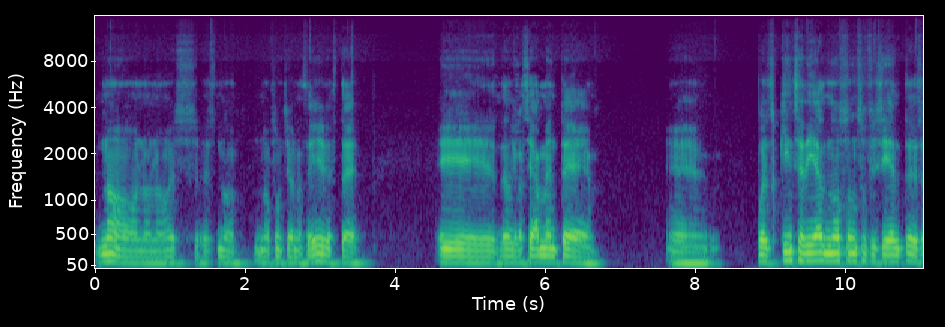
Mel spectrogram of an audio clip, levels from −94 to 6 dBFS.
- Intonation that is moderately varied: Yes, average, 3.4 semitones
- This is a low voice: Yes, very low, 90 Hz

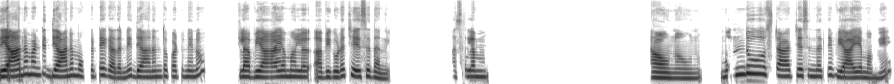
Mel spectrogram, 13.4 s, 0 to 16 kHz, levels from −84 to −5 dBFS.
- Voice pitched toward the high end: Yes, high, 235 Hz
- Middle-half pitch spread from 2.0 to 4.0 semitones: Yes, average, 2.7 semitones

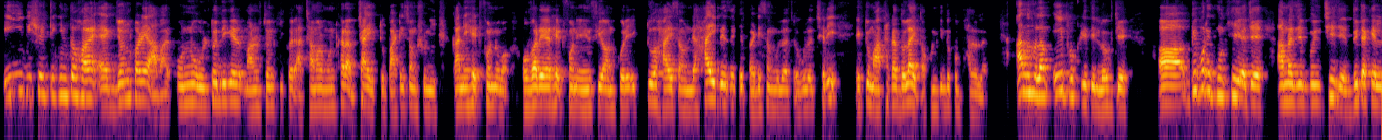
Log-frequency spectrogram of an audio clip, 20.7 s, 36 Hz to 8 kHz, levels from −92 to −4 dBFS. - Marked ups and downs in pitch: Yes, wide, 6.4 semitones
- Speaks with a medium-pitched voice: Yes, medium, 150 Hz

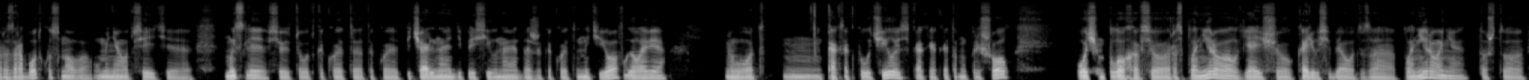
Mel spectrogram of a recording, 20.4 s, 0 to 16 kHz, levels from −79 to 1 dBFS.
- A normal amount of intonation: Yes, average, 3.6 semitones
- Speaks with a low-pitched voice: Yes, very low, 85 Hz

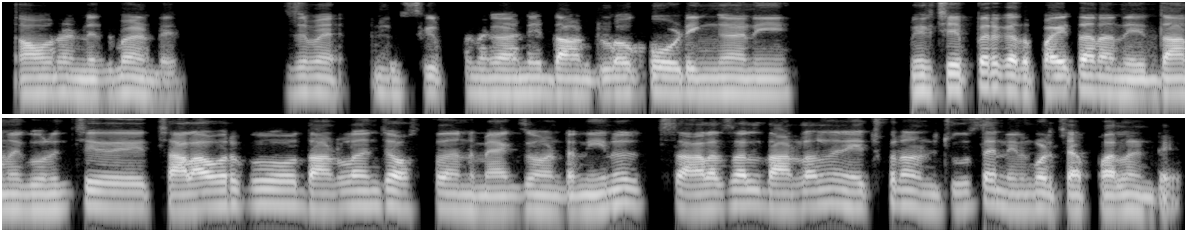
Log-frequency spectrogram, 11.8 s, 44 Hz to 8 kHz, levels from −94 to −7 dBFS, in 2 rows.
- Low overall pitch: Yes, low, 120 Hz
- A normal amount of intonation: No, narrow, 2.0 semitones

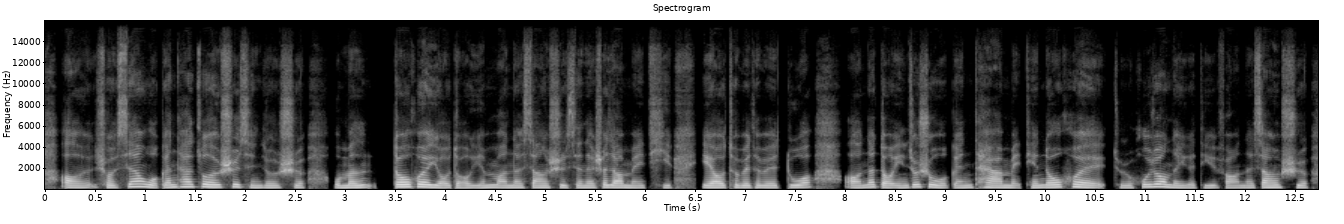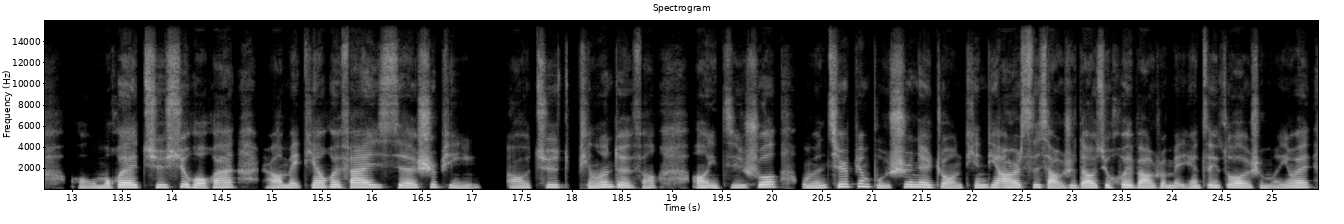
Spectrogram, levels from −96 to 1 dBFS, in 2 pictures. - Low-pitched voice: No, high, 195 Hz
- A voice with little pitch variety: Yes, narrow, 2.3 semitones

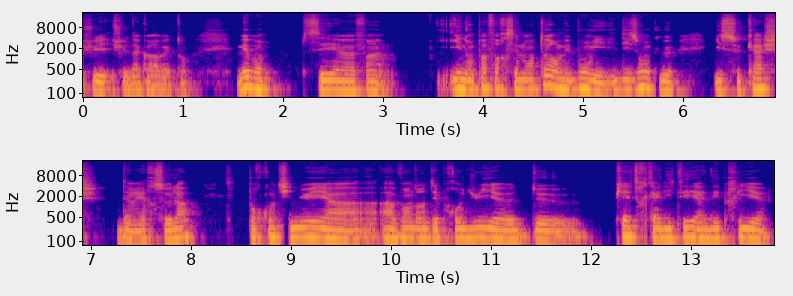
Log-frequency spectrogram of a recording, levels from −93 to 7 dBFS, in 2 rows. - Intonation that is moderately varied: No, narrow, 2.0 semitones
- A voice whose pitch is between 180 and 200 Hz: No, low, 120 Hz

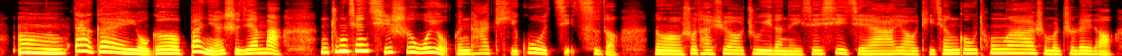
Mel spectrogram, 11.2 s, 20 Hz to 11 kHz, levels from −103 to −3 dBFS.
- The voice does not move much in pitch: No, average, 3.9 semitones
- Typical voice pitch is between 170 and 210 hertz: Yes, high, 200 Hz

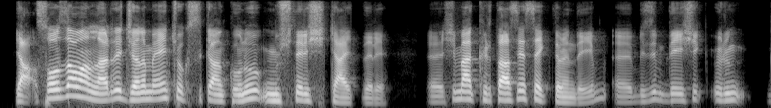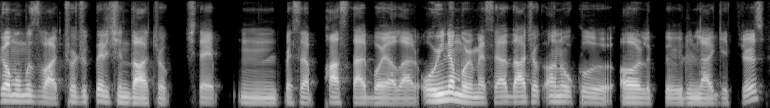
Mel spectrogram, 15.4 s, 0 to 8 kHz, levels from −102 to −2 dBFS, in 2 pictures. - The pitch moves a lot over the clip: Yes, wide, 6.9 semitones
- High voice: No, low, 120 Hz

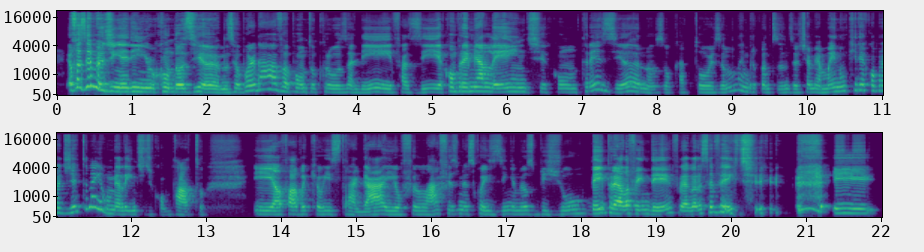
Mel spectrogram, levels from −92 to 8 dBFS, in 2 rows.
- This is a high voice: No, medium, 175 Hz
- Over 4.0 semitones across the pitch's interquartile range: No, average, 3.6 semitones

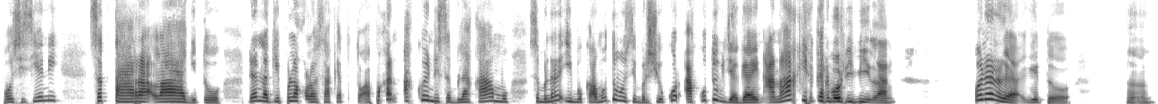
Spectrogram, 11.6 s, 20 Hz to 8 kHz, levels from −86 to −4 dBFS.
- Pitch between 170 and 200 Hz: No, high, 230 Hz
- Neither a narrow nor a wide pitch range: No, wide, 6.0 semitones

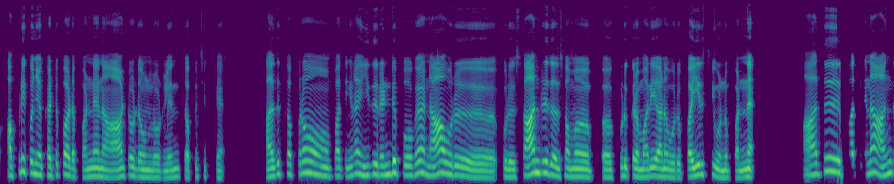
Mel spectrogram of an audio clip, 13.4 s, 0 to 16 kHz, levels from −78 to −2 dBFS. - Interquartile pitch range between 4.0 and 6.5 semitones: Yes, average, 4.6 semitones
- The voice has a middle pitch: Yes, medium, 180 Hz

